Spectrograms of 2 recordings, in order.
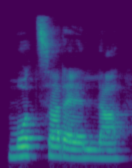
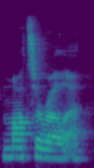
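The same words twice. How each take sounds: First: It is said with an Italian pronunciation. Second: It is said with an English pronunciation. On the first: "if you were to say this in Italian, you would say mozzarella" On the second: "in English we would say mozzarella"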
